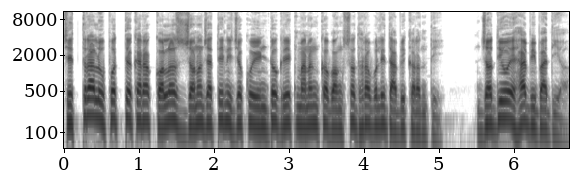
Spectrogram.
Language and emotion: Odia, neutral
